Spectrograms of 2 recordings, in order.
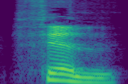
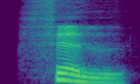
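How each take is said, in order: The two takes are said the same way.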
